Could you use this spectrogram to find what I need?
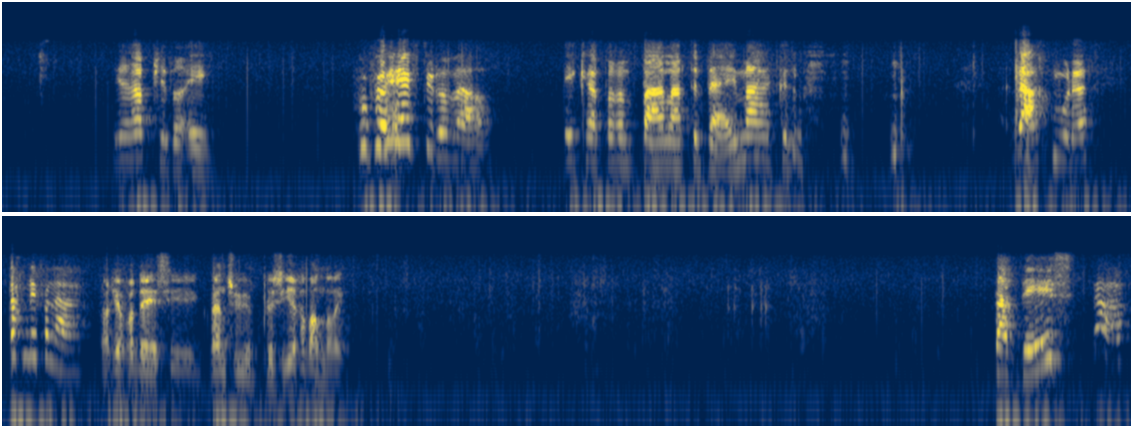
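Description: A middle-aged woman talks with animation.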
